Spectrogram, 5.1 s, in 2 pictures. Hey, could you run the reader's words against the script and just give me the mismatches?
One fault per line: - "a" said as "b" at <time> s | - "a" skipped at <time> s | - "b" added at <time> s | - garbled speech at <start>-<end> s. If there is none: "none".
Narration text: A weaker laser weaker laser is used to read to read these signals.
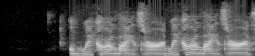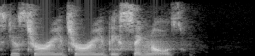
none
